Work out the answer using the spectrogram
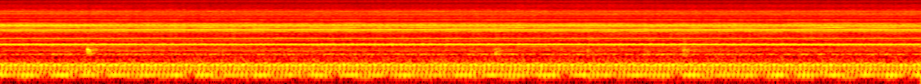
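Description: Constant high-pitched hum with a steady roar underneath that never lets up; sounds like a dry, worn drum bearing. Cause suspected, not confirmed.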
